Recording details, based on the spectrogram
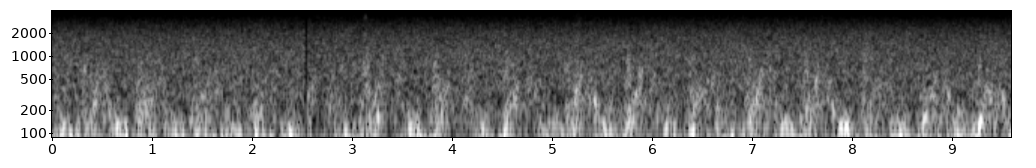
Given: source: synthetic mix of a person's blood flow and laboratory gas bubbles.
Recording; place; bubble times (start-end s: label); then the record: Doppler ultrasound of blood flow; precordium
3.06-3.20 s: bubbles
5.21-5.29 s: bubbles
5.42-5.50 s: bubbles
8.66-9.11 s: bubbles
From the record:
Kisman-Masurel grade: 121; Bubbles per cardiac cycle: 1 to 2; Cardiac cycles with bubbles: 10 to 50%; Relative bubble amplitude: barely perceptible (0.100 to 0.250); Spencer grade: 2 (many but less than half of the cardiac periods contain bubble signals, singularly or in groups); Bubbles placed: anywhere in the cardiac cycle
